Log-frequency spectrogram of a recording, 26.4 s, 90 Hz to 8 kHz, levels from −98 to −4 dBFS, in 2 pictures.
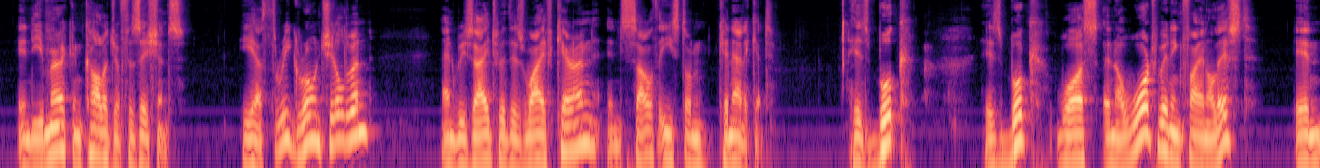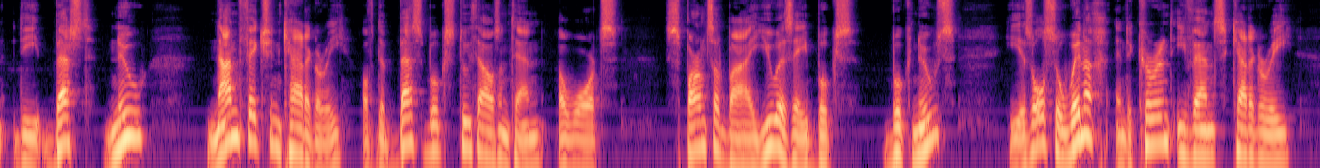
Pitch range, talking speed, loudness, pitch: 100-150 Hz, 125 wpm, -22 LUFS, 110 Hz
